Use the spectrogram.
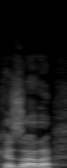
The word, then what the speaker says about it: Calzada: Zach Calzada. I'm pretty sure that's how you pronounce his name. Zach Calzada.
